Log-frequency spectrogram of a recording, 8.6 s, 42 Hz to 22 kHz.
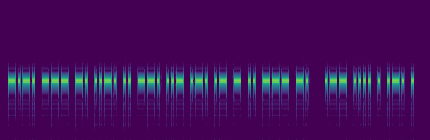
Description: Morse code, heard as a keyed tone, about 25 wpm, 600 Hz. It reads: CONFIGURATION WHERE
